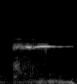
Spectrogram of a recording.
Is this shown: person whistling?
yes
